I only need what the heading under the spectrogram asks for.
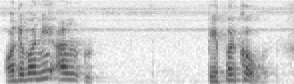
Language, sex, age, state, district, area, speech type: Bodo, male, 30-45, Assam, Chirang, urban, spontaneous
